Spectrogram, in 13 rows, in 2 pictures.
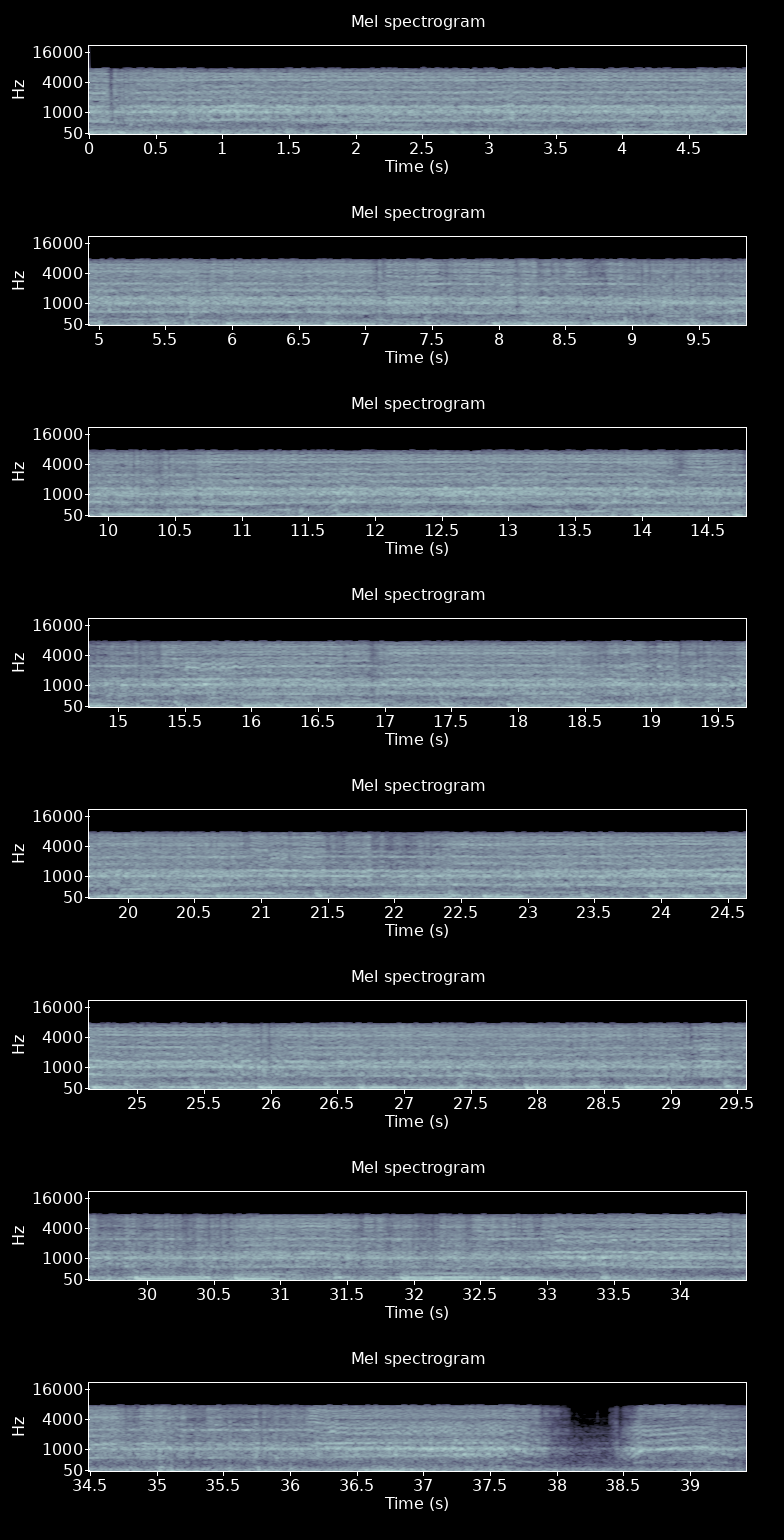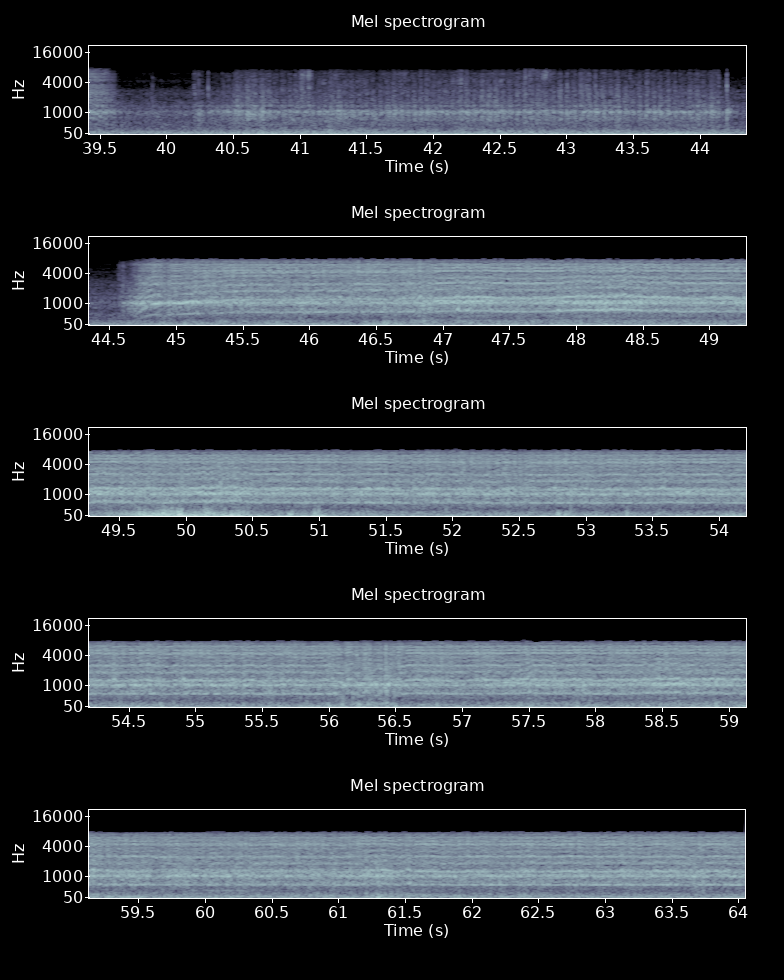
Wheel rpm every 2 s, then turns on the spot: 160, 160, 160, 160, 160, 160, 160, 160, 160, 160, 160, 160, 160, 160, 160, 160, 160, 170, 130, 50, 10, 20, 90, 160, 160, 160, 160, 160, 160, 160, 160, 160.
38-44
